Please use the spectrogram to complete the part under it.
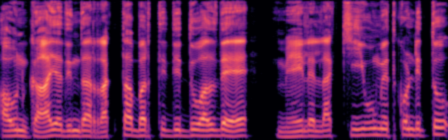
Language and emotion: Kannada, disgusted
